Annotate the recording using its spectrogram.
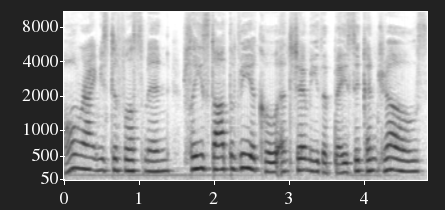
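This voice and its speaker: A woman puts on a nasal character voice at a fairly high pitch and a moderate pace. The recording is very clean, with a silent background. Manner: dry, dull.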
